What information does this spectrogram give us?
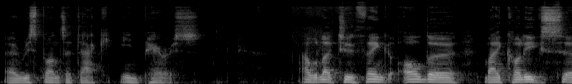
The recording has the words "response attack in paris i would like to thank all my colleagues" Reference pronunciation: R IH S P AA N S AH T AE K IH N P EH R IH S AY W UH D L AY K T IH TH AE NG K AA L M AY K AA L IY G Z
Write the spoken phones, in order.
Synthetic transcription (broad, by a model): R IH S P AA N S AH T AE K IH N P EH R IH S AY W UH D L AY K T IH TH AE NG K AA L M AY K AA L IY G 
